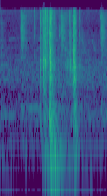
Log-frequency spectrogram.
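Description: Electric power window on a truck cab, a short motor whir that swells and fades over about a second, fairly close and moderately loud, with no voices.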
